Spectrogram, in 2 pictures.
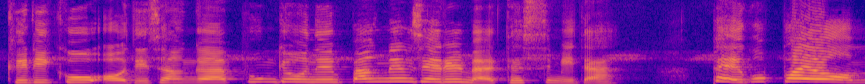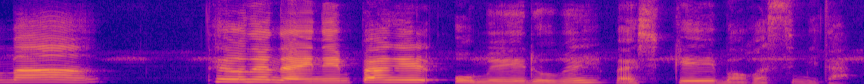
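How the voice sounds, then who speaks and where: A woman reads a children's picture book aloud with gentle, expressive storytelling. Her voice sits somewhat high and moves in a lively way through each sentence. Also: fairly quick, few pauses. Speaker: storybook reader, channel host.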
